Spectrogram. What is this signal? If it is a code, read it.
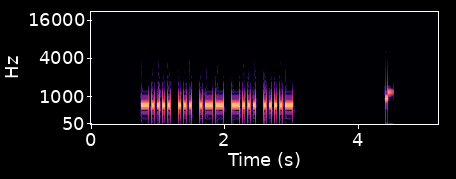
Morse code, heard as a keyed tone, about 30 wpm, 700 Hz. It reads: 6SWB4
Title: Five Challenging Letter-Number Combinations 30wpm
